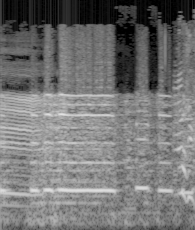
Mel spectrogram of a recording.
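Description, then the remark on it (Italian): A thin, cheap-sounding flute plays a short tune of long held notes with brief gaps over a busy backing track, fairly loud: a cheap flute version, not the original, of the closing song of the radio show Radio Statale. “È quella scrausa con il flauto.”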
